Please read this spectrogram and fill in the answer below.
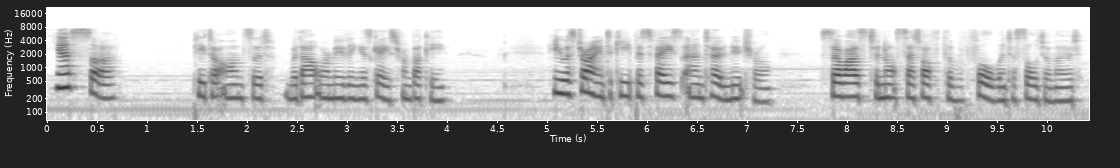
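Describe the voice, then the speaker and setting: A woman's voice: mid-range voice, fairly even intonation, normal speed, a little mellow. A woman reading scripted fiction aloud as a story narrator. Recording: slightly dull, lo-fi sound.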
